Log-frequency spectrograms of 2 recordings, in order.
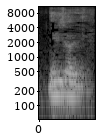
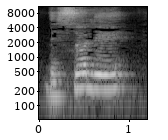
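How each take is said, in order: First: "désolé" with a voiced z, softer. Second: "désolé" with an unvoiced s; double S. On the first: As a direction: say "désolé" softly with a buzzing z. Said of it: "como si fuera una Z suave". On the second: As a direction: say "désolé" with a hissed s. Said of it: "es importante pronunciar bien las dos S". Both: Shown as a demonstration.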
